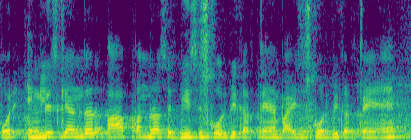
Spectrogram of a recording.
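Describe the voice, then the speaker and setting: A young man with a fairly high voice talks students through an exam strategy in a loose, rambling way, leaning on filler phrases. He sounds like he is in an echoey room, with a faint hum of ambience behind him. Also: level tone, fairly quick, a little mellow. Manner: rambling, heavy filler phrases, addresses viewers as guys. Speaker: exam prep teacher. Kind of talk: casual spoken exam advice.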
